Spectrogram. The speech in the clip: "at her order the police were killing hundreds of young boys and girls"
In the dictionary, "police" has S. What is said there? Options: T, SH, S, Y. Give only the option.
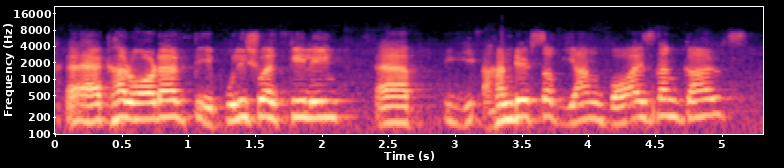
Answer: SH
